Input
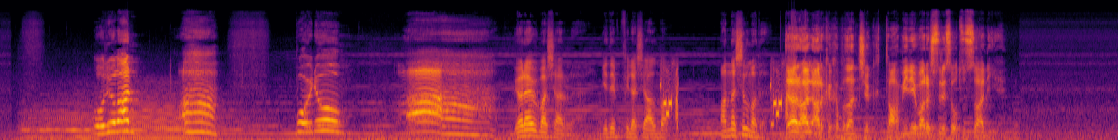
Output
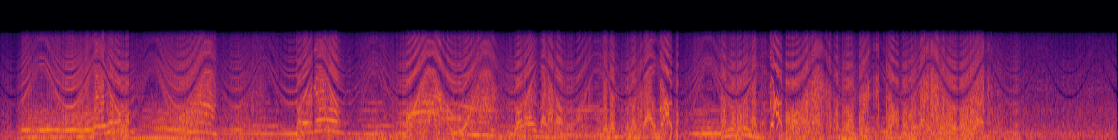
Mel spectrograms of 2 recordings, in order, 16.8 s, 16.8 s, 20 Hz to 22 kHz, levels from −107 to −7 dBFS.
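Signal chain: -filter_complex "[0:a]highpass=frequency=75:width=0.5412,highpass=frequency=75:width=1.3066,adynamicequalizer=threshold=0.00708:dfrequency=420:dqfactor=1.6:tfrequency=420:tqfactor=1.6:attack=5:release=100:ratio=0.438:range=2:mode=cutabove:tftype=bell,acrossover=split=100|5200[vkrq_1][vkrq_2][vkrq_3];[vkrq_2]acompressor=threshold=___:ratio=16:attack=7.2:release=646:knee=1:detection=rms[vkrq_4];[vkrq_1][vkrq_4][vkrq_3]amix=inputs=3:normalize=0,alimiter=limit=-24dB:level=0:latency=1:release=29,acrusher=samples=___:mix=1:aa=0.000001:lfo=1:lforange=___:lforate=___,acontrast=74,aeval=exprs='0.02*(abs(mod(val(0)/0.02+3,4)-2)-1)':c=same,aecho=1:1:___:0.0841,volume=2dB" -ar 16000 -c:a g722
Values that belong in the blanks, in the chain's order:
-36dB, 23, 23, 1.2, 609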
